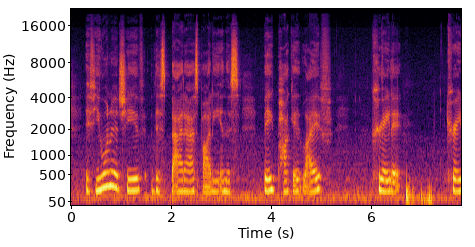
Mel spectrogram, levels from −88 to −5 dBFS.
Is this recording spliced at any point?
no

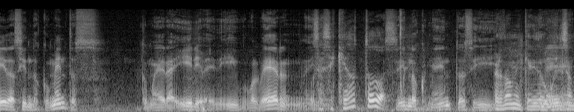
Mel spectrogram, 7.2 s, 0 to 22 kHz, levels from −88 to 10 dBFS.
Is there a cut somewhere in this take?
no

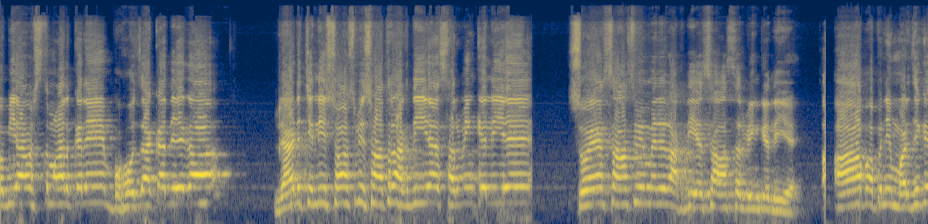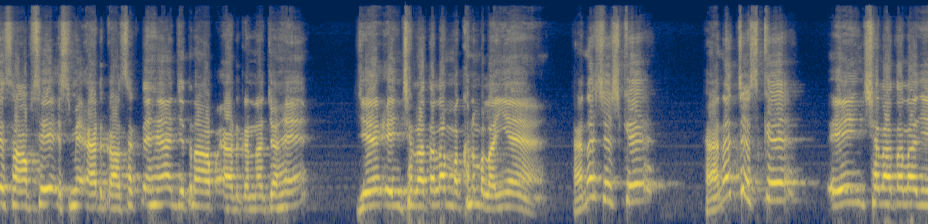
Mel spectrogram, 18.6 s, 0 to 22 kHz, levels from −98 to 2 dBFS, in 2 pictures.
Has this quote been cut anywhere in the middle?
no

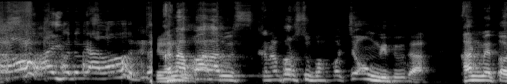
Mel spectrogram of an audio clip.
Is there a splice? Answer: yes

